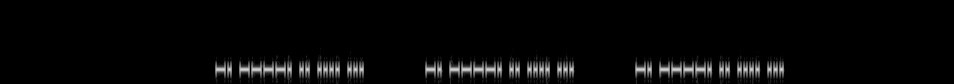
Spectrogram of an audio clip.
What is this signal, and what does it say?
Morse code, heard as a keyed tone, about 40 wpm, 700 Hz. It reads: N9IHS N9IHS N9IHS
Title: USA Call Signs - 5 Characters - Repeated 3x - 40wpm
